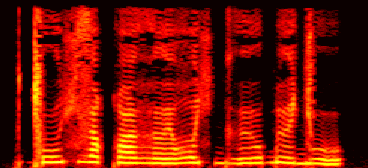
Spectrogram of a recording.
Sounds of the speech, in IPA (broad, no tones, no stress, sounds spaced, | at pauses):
ǀ u ç z ə qʷ ə ɦ ə ɪ̯ ʁʷ ɨ ç ɡʱ ɨ ʊ̯ ɓ ɨ ɪ̯ ɟ u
